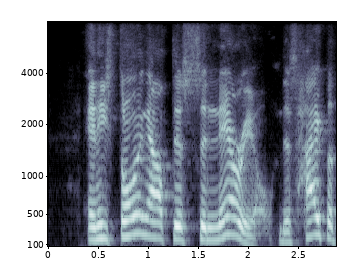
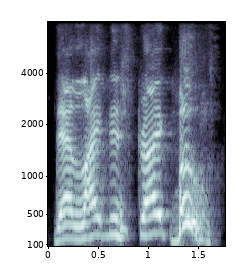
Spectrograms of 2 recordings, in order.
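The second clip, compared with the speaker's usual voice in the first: booming, hammed-up lover's line, much louder; loud mock Umar; 8 dB louder, slower than usual. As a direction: bellow it mockingly like a cocky seducer. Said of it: "Umar said".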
